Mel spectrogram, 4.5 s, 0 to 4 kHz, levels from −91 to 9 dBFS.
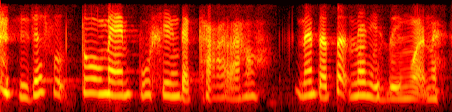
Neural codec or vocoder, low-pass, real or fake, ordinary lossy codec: none; 3.6 kHz; real; none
